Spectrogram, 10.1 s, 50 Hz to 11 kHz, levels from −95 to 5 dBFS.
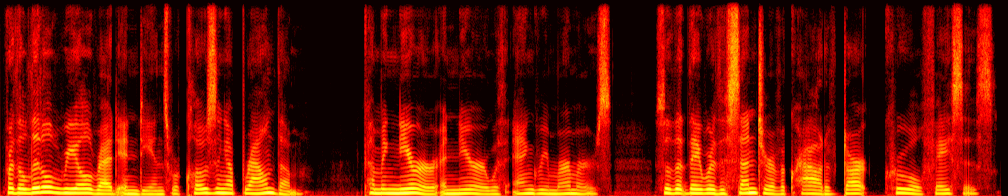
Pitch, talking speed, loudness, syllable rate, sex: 215 Hz, 185 wpm, -18 LUFS, 4.9 syllables/s, female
